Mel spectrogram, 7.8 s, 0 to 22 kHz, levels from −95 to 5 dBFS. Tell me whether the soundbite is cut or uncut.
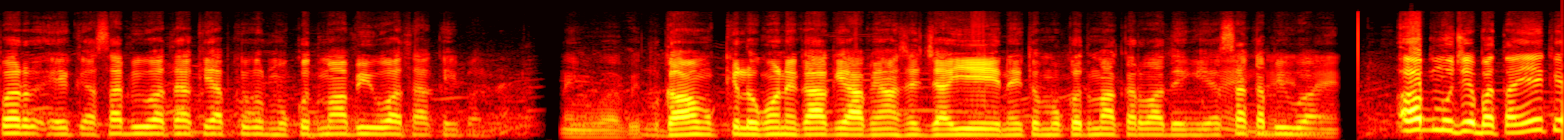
cut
